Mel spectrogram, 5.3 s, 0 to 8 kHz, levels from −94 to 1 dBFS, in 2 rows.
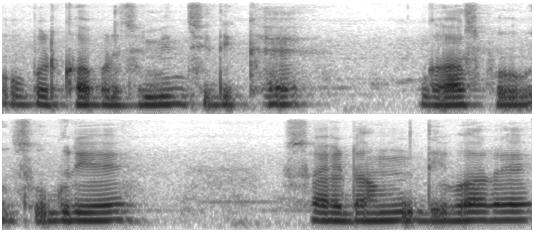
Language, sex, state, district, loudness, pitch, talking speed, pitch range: Rajasthani, female, Rajasthan, Churu, -19 LUFS, 175 Hz, 170 wpm, 170-180 Hz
